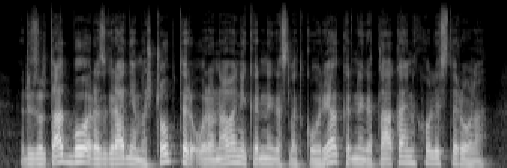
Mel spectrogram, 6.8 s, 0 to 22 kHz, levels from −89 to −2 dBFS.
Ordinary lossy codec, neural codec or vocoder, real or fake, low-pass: none; none; real; 19.8 kHz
